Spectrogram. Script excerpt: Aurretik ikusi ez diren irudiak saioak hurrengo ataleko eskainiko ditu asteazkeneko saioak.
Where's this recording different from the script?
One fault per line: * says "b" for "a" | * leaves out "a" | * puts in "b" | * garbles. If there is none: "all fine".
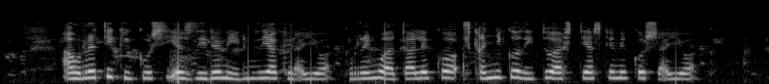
all fine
